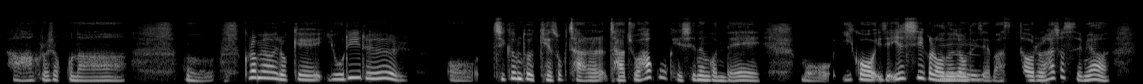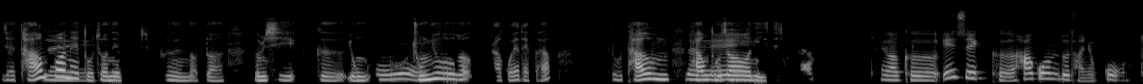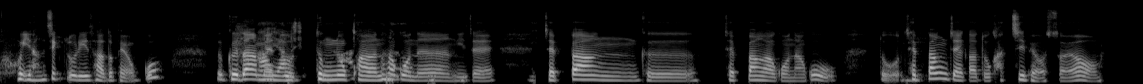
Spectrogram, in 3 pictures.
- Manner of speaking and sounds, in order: other background noise; laughing while speaking: "또"
- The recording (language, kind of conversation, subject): Korean, podcast, 요리를 새로 배우면서 가장 인상 깊었던 경험은 무엇인가요?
